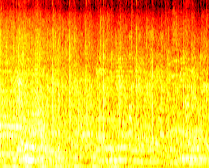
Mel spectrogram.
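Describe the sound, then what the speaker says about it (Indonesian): An audience at a ceremony applauds, and the clapping comes as a continuous patter mixed with crowd chatter and voices. "kita berikan tepuk tangan yang meriah kepada"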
